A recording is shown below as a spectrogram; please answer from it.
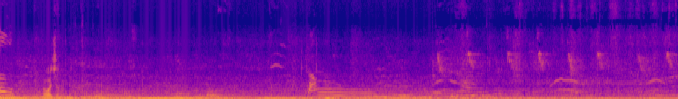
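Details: Street mother cat in Istanbul talking to her kittens: a string of meows, some long and drawn-out with falling pitch, others short, higher mews repeated every second or so, over a steady low rumble of road traffic.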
